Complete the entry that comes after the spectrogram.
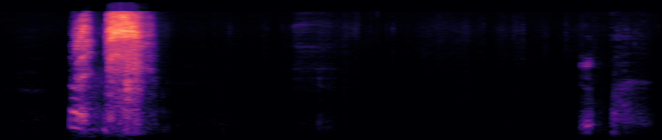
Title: Cold sneezes 🤧 see description!! 💕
